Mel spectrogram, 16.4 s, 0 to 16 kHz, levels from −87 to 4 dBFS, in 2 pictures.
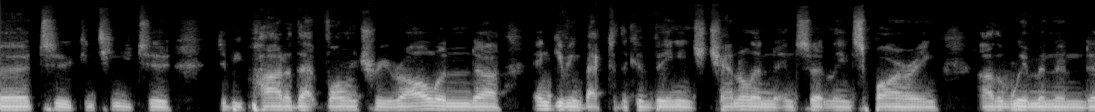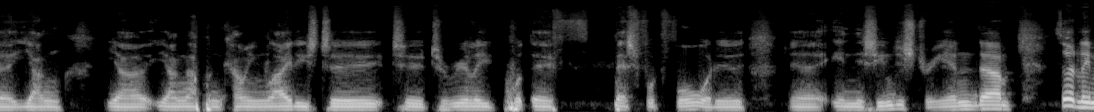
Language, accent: English, Australian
